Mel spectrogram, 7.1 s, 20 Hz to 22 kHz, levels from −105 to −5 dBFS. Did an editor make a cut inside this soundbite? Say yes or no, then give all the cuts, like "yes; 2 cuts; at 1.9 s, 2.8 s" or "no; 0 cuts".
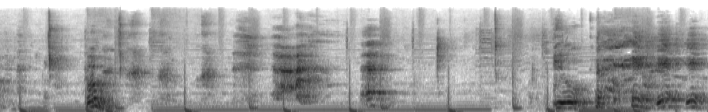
no; 0 cuts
